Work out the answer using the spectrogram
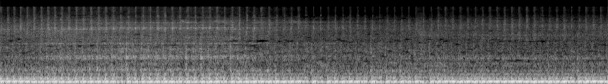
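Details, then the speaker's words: Rusi Flash X scooter, after a DIY throttle body cleaning, running with no air filter: the engine had been dying after starting with no idle; now a small single thumps evenly at idle with a slight blip, revs holding without hunting. "Namamatay kasi yan pag-start mo namamatay. Walang menor. Ayan may menor na ulit siya."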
